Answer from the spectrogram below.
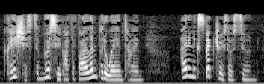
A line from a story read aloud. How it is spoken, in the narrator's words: whispered the girl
